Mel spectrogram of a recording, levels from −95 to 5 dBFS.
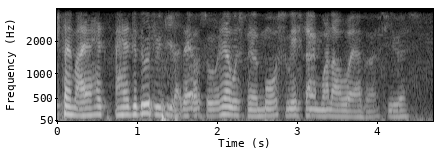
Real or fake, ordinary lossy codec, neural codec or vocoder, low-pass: fake; Opus, 64 kbps; codec, 16 kHz in and 24 kHz out, 1.1 kbps, FireRedTTS-2 codec; 3.6 kHz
